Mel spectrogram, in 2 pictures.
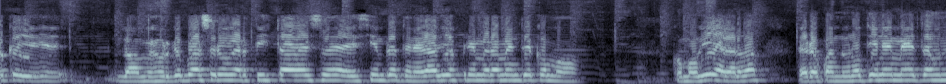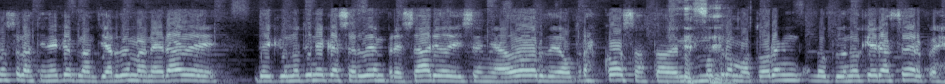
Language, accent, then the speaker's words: Spanish; Bravo, Lara, Venezuela; todas las personas de mi pueblo, de Bravo … muy orgulloso de mi tierra.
